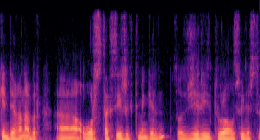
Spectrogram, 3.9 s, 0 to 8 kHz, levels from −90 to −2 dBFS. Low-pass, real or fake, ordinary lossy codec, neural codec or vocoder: 7.2 kHz; real; none; none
